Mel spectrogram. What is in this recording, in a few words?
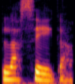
saw, italian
